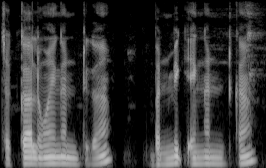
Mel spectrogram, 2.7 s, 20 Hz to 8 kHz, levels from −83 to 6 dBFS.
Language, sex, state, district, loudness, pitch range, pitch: Wancho, male, Arunachal Pradesh, Longding, -23 LUFS, 105-115 Hz, 110 Hz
